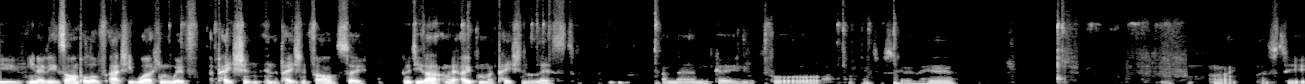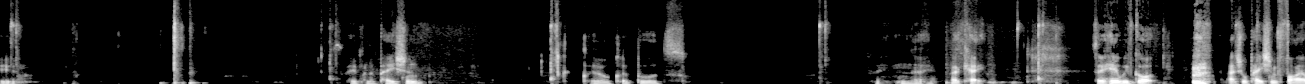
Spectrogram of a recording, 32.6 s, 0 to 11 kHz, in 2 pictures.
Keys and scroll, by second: 8.3 BackSpace, 11.3 ctrl+Left, 18.3 a, 18.4 space, 18.6 a, 29.7 super+F2.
